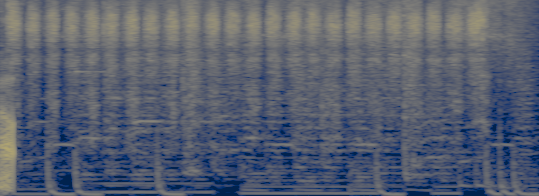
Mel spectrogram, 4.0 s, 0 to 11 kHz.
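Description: A 180-grit hand file rasping across the side of an acrylic nail in quick, even back-and-forth strokes, about five a second, stopping near the end.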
